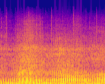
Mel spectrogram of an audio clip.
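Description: A new motorcycle rides off on the road, its engine a loud, close, rumbling drone with rapid firing pulses that hold steady throughout, a voice faintly present underneath.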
